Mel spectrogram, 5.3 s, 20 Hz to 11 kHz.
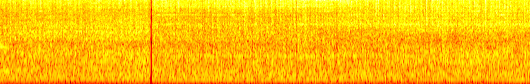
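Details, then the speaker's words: Vintage 1980s Firestone lawnmower revived after sitting outdoors 20 years, running after adding Marvel Mystery Oil and gas: loud, steady high-pitched buzz with even firing, no misses or surging, smoke clearing. "As you can see, it running. The smoke is starting to clear out of it right now a little bit."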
